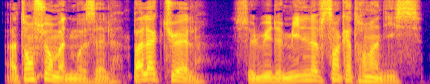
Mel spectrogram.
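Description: Man doing an insistent police commissioner, commanding, animated, audiobook, dry. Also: mid-range voice, quick pace, slightly rough, no echo. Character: impatient, stubborn male police commissioner.

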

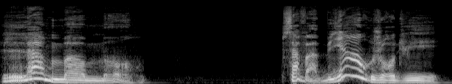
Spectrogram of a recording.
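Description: A man voicing a jovial middle-aged doctor who talks in a hearty, booming, bantering way. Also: wildly swooping pitch, extremely slow, vocal fry, a little mellow, husky, full character voice.

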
